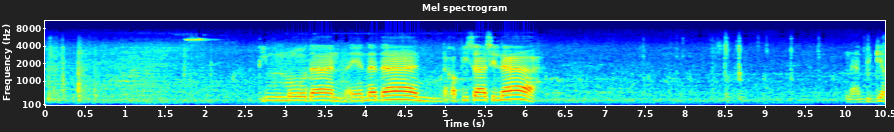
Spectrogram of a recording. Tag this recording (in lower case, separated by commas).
coo, speech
